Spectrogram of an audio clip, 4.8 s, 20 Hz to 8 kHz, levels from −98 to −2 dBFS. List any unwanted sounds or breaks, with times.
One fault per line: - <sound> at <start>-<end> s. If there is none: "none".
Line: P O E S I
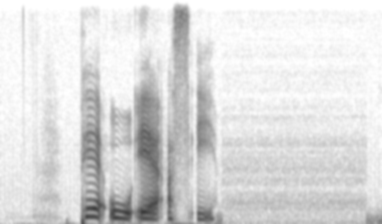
none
